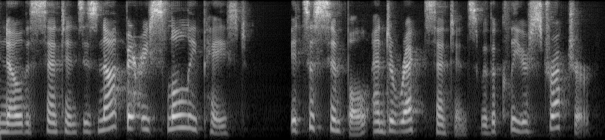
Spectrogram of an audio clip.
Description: Babble, noise

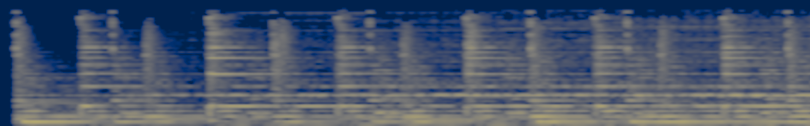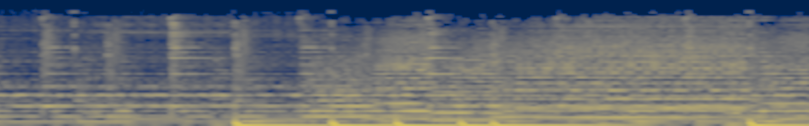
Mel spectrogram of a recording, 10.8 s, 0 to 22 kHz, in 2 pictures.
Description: Dhun; 108 Shatrunjay Naam Dhun; jainsong

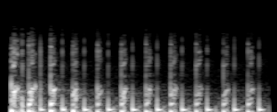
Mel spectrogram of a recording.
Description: truck start; jelly truck

